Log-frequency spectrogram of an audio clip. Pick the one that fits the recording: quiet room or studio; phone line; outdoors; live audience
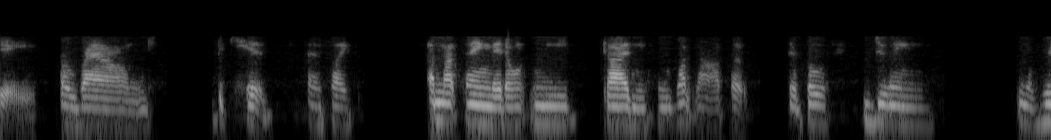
phone line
